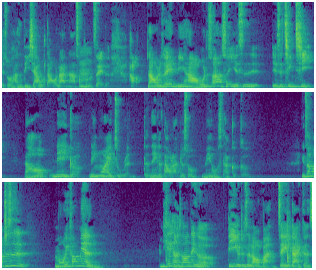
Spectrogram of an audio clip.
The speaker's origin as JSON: {"language": "Chinese", "country": "Taiwan", "said": "我是台湾人，"}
